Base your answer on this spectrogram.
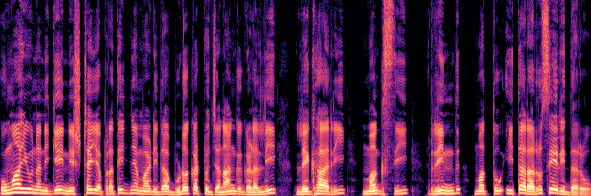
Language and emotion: Kannada, neutral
